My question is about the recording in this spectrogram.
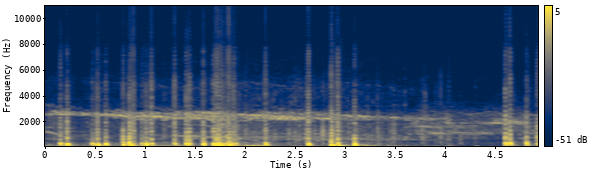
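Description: Aerial fireworks going off in a fast, dense run of bangs and cracks, several a second, with a long high whistle slowly falling in pitch through most of it. The bangs thin out briefly and pick up again near the end.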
